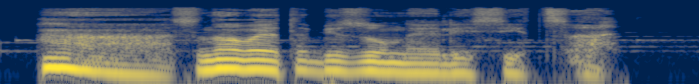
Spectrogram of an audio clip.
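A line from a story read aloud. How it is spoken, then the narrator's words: Growled. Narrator (Russian): прорычал он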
